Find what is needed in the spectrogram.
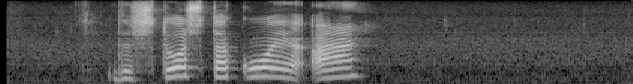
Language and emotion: Russian, angry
